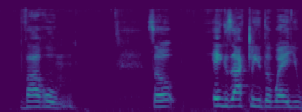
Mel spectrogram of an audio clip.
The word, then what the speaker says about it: warum: And then the letter W in German is V, as in warum.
